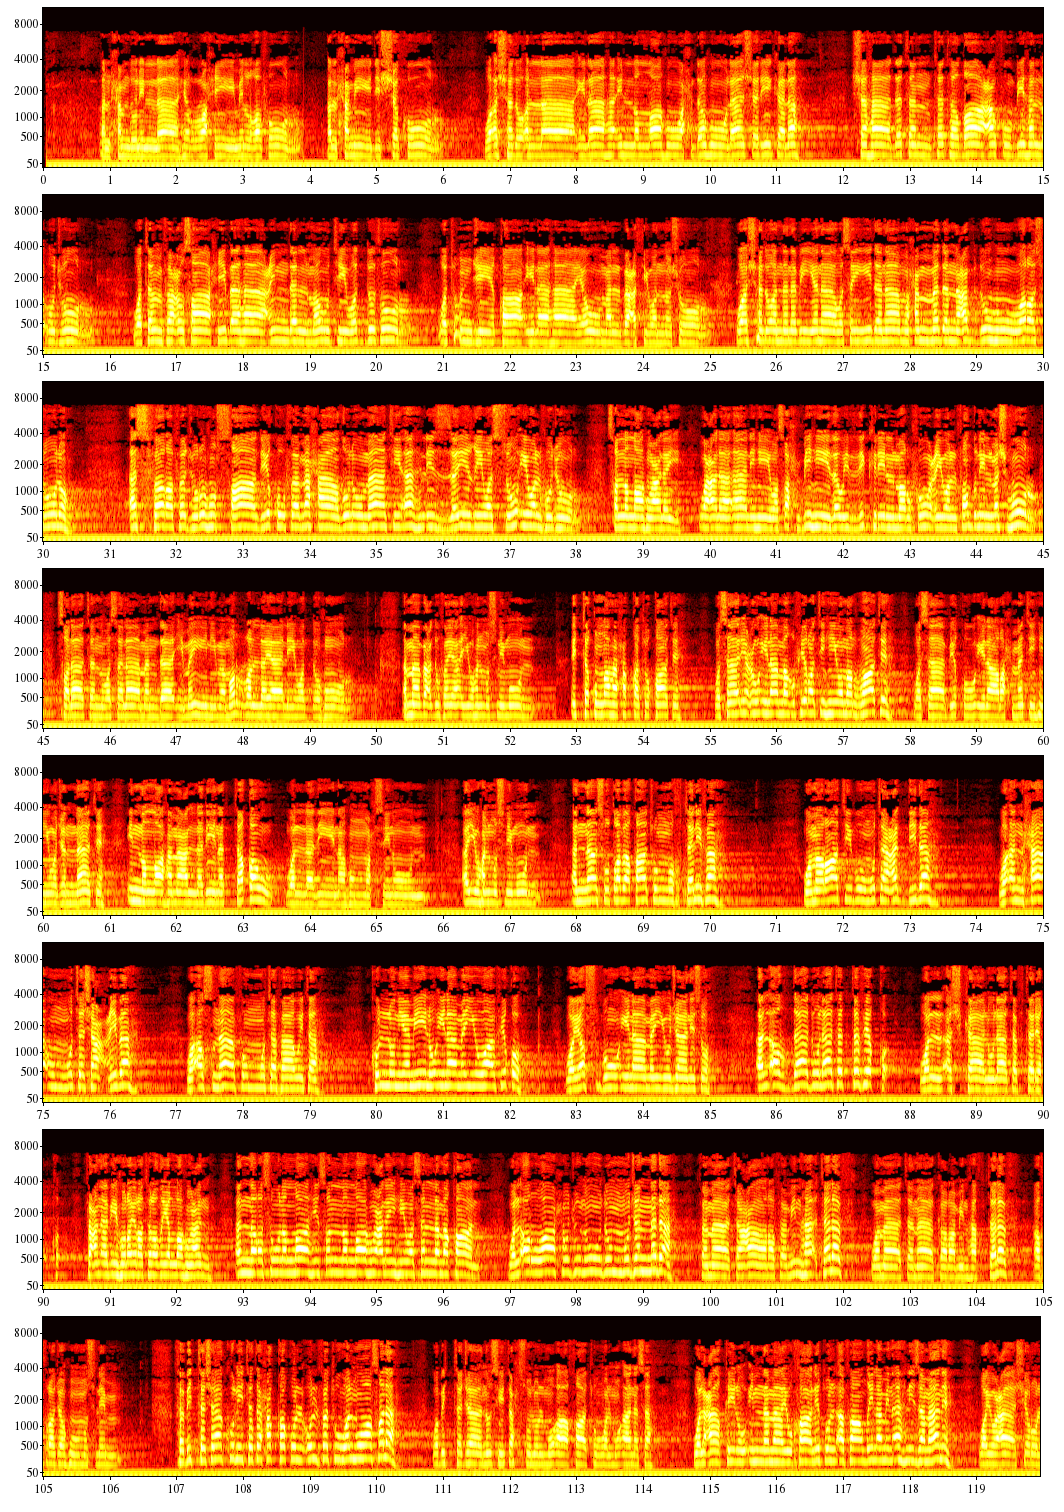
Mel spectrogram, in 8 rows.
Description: تاريخ النشر ٢٩ جمادى الأولى ١٤٢٨ هـ المكان: المسجد النبوي الشيخ: فضيلة الشيخ د. صلاح بن محمد البدير فضيلة الشيخ د. صلاح بن محمد البدير طبقات الناس ومراتبهم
